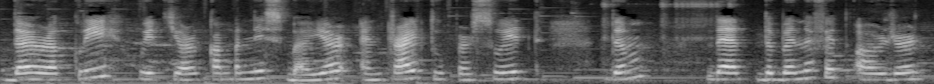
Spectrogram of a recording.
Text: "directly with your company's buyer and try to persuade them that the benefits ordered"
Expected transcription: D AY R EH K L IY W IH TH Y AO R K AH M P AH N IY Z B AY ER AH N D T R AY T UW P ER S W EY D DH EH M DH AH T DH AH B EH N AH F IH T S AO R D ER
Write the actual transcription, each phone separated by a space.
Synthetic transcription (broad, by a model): D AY R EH K L IY W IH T Y AO R K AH M P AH N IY S B AY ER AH N T R AY T UW P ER S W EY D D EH M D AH T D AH B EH N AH F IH T AO R D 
